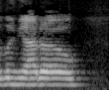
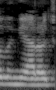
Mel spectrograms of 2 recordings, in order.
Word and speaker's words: Lanyadoo: And because it's really stupid that I would use my last name to like, you know, make people find me, I'll spell it. It's L A N Y A D O O.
